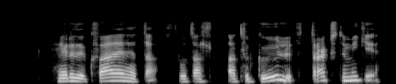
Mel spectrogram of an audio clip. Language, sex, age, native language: Icelandic, male, 20-29, Icelandic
